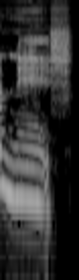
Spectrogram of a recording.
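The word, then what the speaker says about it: gnaw: नेश। ये क्या हो जाएगा? नो, क्योंकि ए डब्ल्यू को ओ पढ़ा जाता है, तो ना पे ओ की मतलब नो, और जी हमारा साइलेंट है।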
